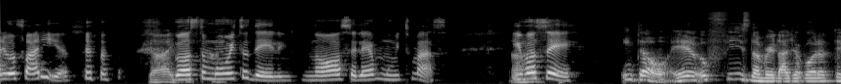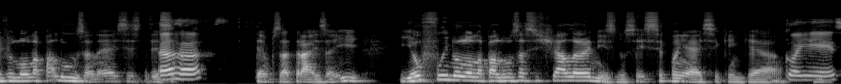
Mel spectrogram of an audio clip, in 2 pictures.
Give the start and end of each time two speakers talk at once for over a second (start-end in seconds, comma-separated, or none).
none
